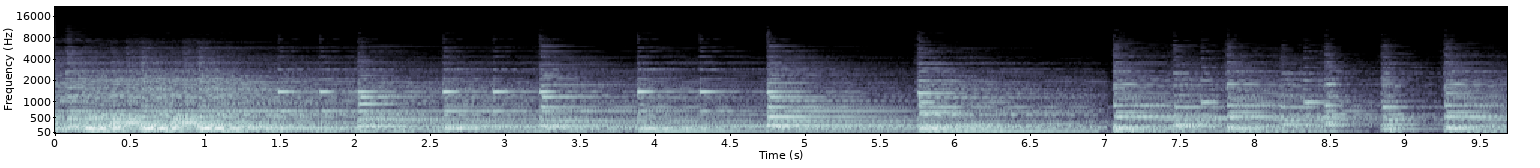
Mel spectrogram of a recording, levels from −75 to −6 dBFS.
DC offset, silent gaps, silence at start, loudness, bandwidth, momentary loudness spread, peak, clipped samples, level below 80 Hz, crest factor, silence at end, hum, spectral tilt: under 0.1%; none; 0 s; -19 LUFS; 8 kHz; 9 LU; -2 dBFS; under 0.1%; -36 dBFS; 16 dB; 0 s; none; -8 dB/octave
